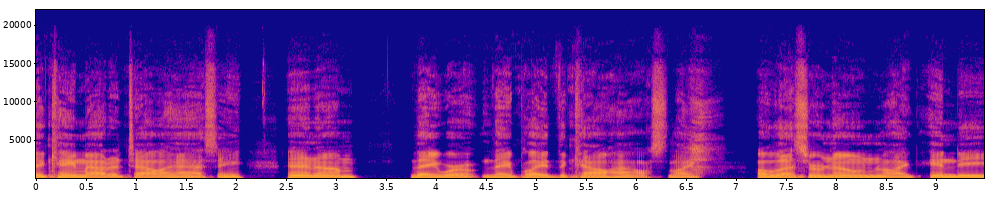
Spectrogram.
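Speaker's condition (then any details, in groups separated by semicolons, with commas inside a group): ALS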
